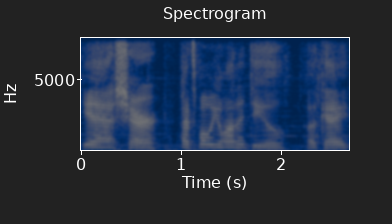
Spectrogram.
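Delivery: quiet, reserved, nerdy voice, slow and high. A voice actor showing how she voices a character: quiet, reserved voice. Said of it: "very like reserved, quiet demeanor".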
